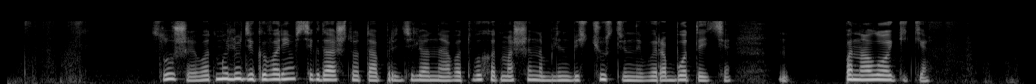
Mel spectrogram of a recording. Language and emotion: Russian, neutral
